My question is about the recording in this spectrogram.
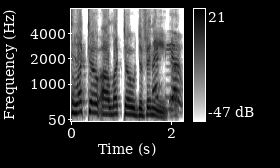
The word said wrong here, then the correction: Lectio Divina: Lectio Divina.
